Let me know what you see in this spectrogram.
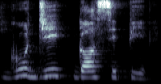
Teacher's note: Good gossip, ambos, o D quanto o P, a gente não está falando eles inteiramente.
